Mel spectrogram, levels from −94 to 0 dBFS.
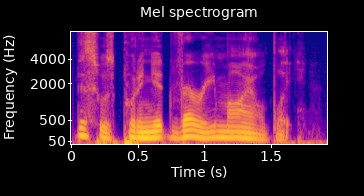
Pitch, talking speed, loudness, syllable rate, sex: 110 Hz, 190 wpm, -15 LUFS, 5.7 syllables/s, male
